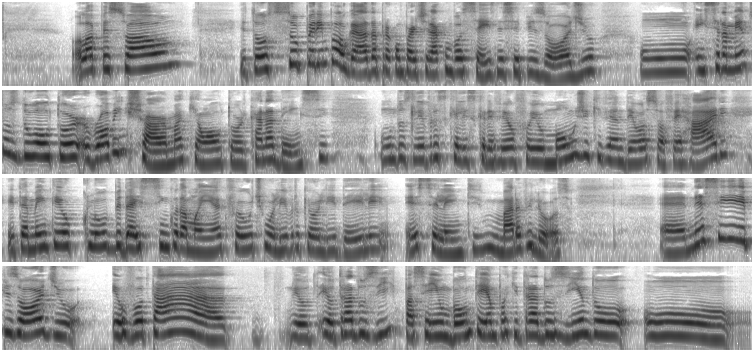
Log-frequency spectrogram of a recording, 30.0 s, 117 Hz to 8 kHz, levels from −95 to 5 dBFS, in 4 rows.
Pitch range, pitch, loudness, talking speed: 220-265 Hz, 240 Hz, -17 LUFS, 145 wpm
